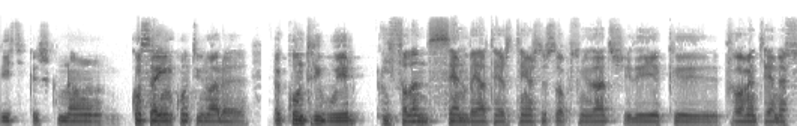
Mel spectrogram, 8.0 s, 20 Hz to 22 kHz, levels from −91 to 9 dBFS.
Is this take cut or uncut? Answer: cut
